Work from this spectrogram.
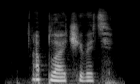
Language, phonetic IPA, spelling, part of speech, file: Russian, [ɐˈpɫat͡ɕɪvətʲ], оплачивать, verb, Ru-оплачивать.ogg
- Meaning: 1. to pay, to repay, to pay off 2. to remunerate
